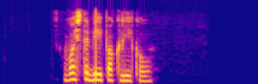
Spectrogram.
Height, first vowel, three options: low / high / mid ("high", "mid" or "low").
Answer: mid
